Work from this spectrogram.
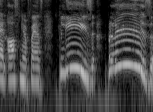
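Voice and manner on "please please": high-pitched, loud pleading and begging. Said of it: "pleading, begging".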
